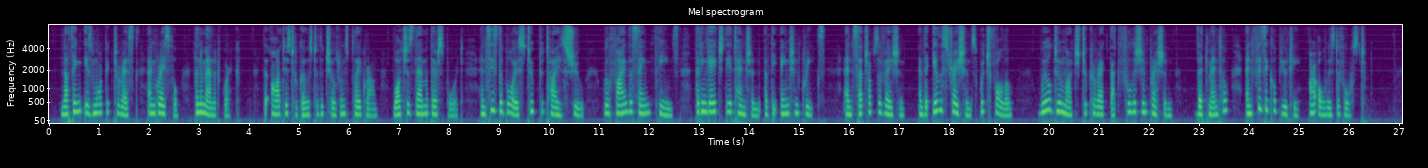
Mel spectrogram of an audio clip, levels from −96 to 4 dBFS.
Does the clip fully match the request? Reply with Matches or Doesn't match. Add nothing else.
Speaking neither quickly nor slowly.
Matches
